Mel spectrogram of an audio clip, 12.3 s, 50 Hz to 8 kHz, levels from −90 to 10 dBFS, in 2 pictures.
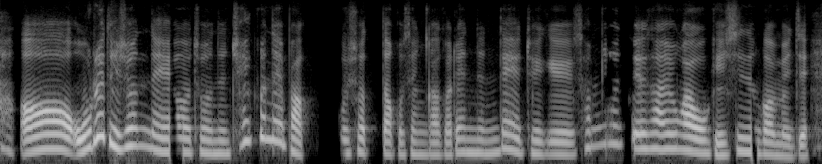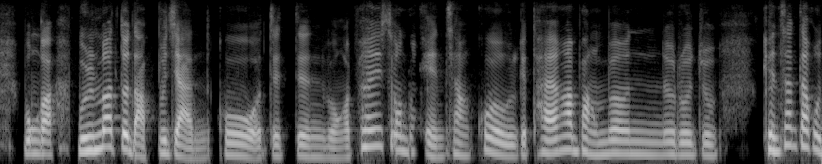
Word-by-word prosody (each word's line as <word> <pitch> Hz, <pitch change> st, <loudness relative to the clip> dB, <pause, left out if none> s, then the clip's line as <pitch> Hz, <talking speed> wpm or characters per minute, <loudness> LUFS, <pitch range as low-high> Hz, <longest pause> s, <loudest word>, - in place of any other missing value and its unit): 어 230 Hz, +3 st, +7 dB
오래되셨네요. 265 Hz, -, +3 dB, 0.2 s
저는 185 Hz, -2 st, -4 dB
최근에 365 Hz, -, -2 dB
바꾸셨다고 190 Hz, -, -4 dB
생각을 170 Hz, 0 st, -6 dB
했는데 195 Hz, +3 st, -4 dB
되게 175 Hz, -2 st, -4 dB
3 260 Hz, +9 st, -11 dB
년째 310 Hz, -6 st, -3 dB
사용하고 230 Hz, -5 st, +3 dB
계시는 185 Hz, +5 st, -4 dB
거면 165 Hz, -3 st, -1 dB
이제 150 Hz, +1 st, -3 dB, 0.3 s
뭔가 185 Hz, -1 st, +2 dB, 0.2 s
물맛도 240 Hz, +4 st, +5 dB
나쁘지 185 Hz, -5 st, +1 dB
않고, 145 Hz, +6 st, 0 dB
어쨌든 150 Hz, -2 st, -4 dB
뭔가 130 Hz, +1 st, -4 dB
편의성도 275 Hz, -6 st, -1 dB
괜찮고, 170 Hz, +4 st, -2 dB
이렇게 150 Hz, +2 st, -3 dB
다양한 200 Hz, +5 st, +2 dB
방면으로 175 Hz, -3 st, -1 dB
좀 160 Hz, -2 st, -6 dB, 0.3 s
괜찮다고 250 Hz, 0 st, +2 dB
190 Hz, 365 characters per minute, -20 LUFS, 170-235 Hz, 0.3 s, 어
